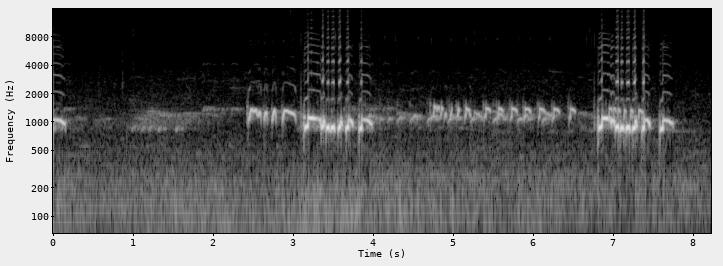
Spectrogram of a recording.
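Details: Local zebra dove in frequent song with a big 'kung' voice, used as a lure to make other zebra doves sing: soft low coos, then bursts of quick, bubbly, rolling notes around a mid pitch, with two louder, richer clusters.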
